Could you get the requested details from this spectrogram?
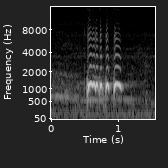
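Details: Strong-voiced local zebra dove singing to trigger replies from other doves, one brisk phrase of four mellow staccato cooing notes over a faint background hum.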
